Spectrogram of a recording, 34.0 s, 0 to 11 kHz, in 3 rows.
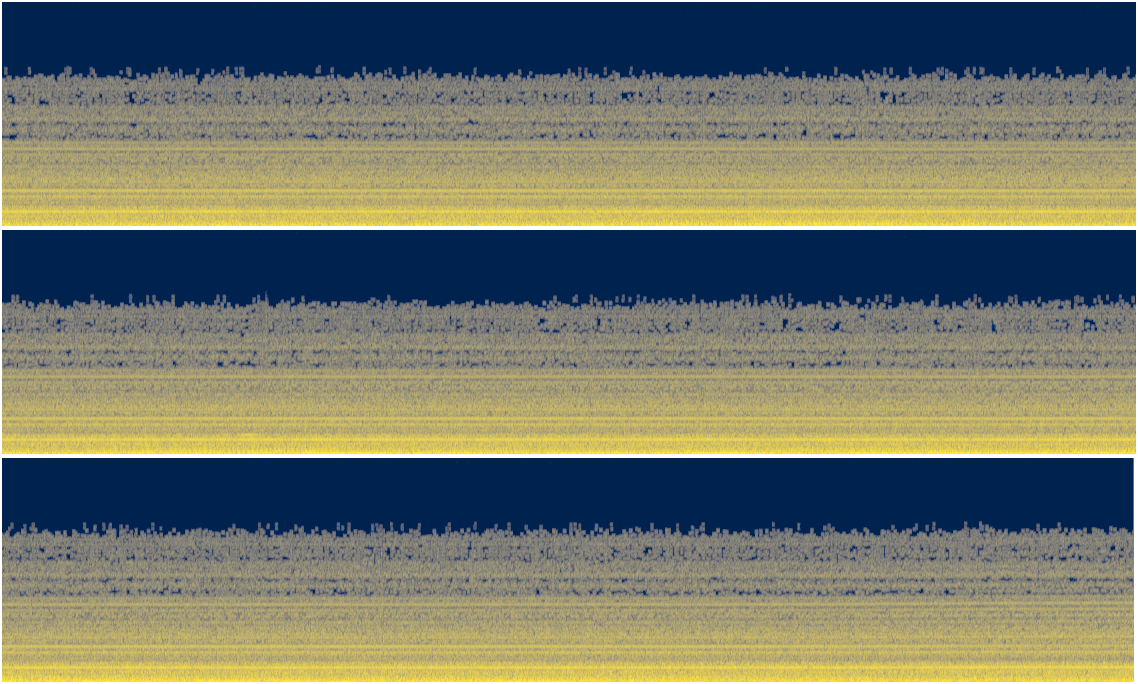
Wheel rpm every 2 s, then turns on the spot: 0, 0, 0, 0, 0, 0, 0, 0, 0, 0, 0, 0, 0, 0, 0, 0, 0.
none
